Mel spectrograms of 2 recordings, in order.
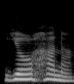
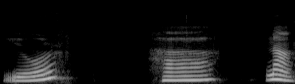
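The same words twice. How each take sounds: First: Said in the usual way. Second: your হানা stretched slowly as "yor... ha... na"; syllable by syllable. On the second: Shown as a demonstration. Teacher sounding out Korean eleven for learners, your হানা very slow. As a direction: pull your হানা apart with long pauses.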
